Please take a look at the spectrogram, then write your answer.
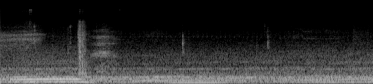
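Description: A steady, heavy engine rumble from big trucks passing outside the window, with a low droning hum that swells slightly early on and then holds. No one speaks.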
